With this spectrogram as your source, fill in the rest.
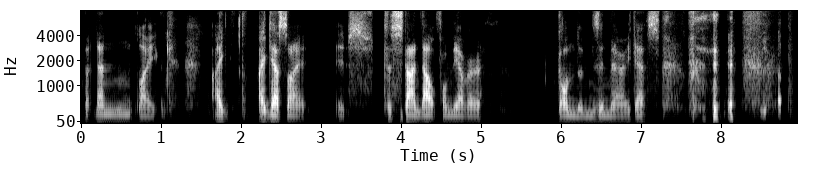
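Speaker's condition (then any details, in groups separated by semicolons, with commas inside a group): No condition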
